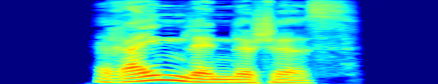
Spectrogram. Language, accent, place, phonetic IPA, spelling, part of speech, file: German, Germany, Berlin, [ˈʁaɪ̯nˌlɛndɪʃəs], rheinländisches, adjective, De-rheinländisches.ogg
- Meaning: strong/mixed nominative/accusative neuter singular of rheinländisch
